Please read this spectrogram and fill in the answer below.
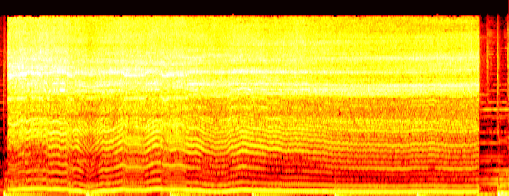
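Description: Chainsaw running at high speed, its pitch dipping and recovering several times as it cuts into a log, then running steady. It cuts off suddenly just before the end.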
